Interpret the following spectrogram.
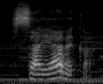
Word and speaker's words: sciatica: Google tell me how to say the word pronunciation sciatica sciatica yeah that word the hardwood floor isn't helping my sciatica let me tell you about sciatica because I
